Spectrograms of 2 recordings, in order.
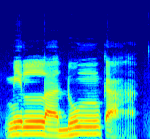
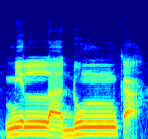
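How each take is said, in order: The two takes are said the same way.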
